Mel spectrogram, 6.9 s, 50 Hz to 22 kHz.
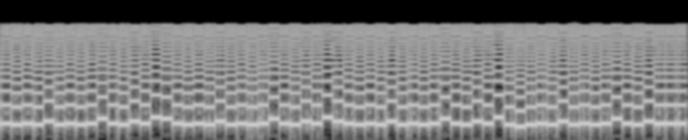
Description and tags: Sivdin - Lead 140 BPM
Lead of Sivdin loop 140bpm
140bpm, c64, chiptune, commodore, commodore-64, lead, minisid, sid, sid-chip, square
